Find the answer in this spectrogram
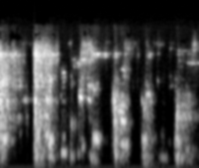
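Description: A person's voice in short, broken bursts, brief sounds that the recogniser did not make out as words.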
